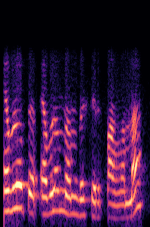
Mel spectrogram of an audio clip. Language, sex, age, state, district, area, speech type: Tamil, female, 45-60, Tamil Nadu, Tiruvallur, urban, conversation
